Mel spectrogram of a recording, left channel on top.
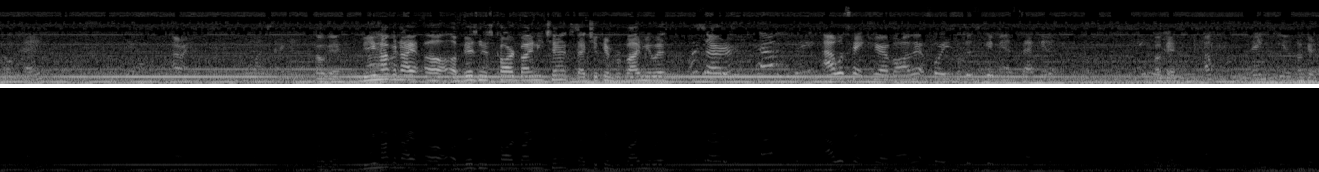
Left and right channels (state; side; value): quieter; right; 38.9 dB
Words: Okay? All right. 1 second. Okay. Do you have a business card by any chance that you can provide me with? Sir, I will take care of all that for you. So just give me a second. Okay. Okay. Thank you. Okay.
